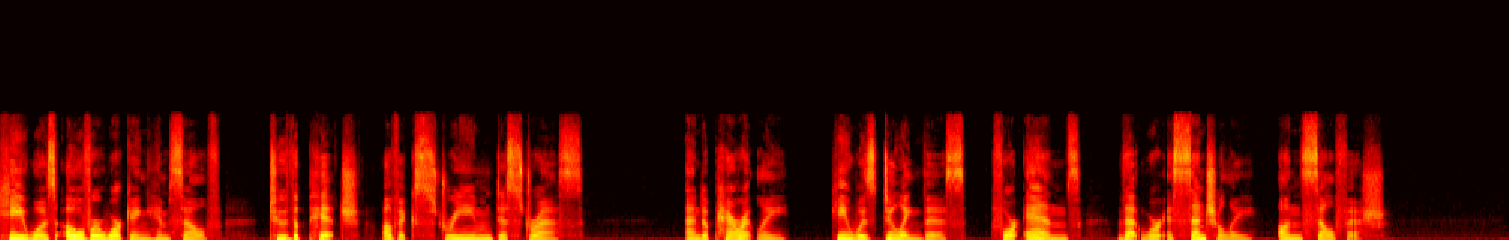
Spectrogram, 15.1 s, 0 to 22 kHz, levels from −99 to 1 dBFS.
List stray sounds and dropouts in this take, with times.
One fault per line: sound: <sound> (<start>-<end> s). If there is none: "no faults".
no faults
